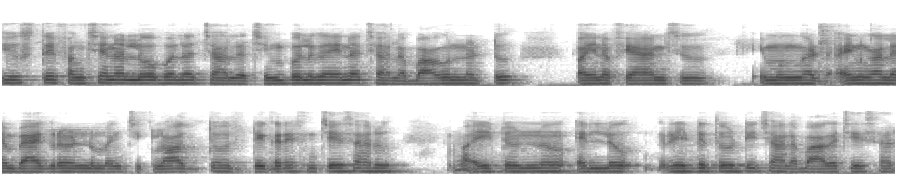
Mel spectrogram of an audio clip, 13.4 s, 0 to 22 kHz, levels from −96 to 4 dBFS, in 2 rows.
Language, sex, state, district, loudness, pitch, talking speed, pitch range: Telugu, male, Telangana, Nalgonda, -28 LUFS, 140 Hz, 130 wpm, 135-145 Hz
